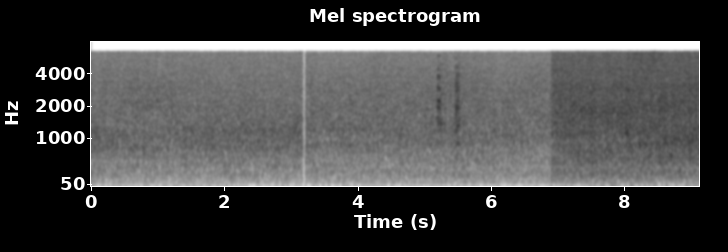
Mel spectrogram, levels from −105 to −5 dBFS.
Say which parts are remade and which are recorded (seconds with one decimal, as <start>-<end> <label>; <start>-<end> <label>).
0.0-0.6 recorded; 0.6-4.3 remade; 4.3-5.2 recorded; 5.2-5.8 remade; 5.8-9.1 recorded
